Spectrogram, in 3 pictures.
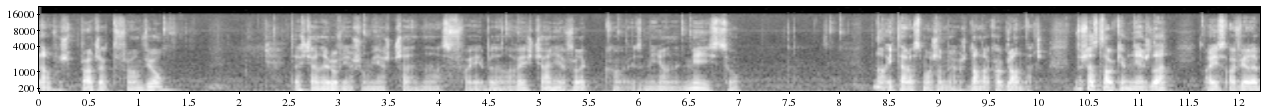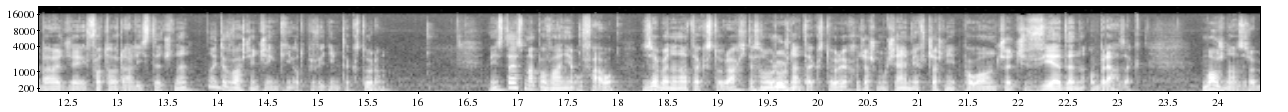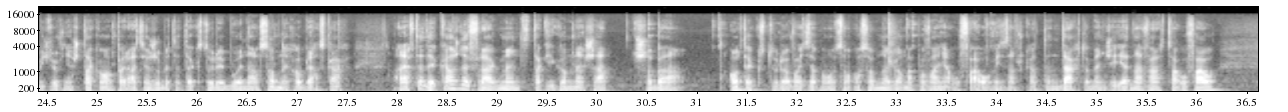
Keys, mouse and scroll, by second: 0.8 u, 2.3 g, 3.3 s, 4.8 click, 4.8 g, 5.8 s, 6.8 click, 6.8 g, 8.1 click, 8.3 a, 8.5 z, 8.9 middle click, 10.2 middle click, 10.9 middle click, 14.6 middle click, 16.5 middle click, 17.9 middle click, 20.0 middle click, 28.5 middle click, 30.4 right click, 31.1 right click, 32.0 shift+right click, 33.1 shift+right click, 33.8 shift+right click.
